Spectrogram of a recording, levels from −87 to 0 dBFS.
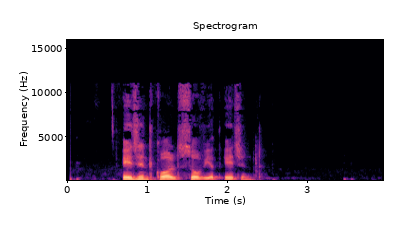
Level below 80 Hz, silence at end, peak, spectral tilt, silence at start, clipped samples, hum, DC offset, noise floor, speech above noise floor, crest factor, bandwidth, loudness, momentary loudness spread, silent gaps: -52 dBFS; 1.65 s; 0 dBFS; -6.5 dB/octave; 0.7 s; under 0.1%; none; under 0.1%; -75 dBFS; 58 dB; 20 dB; 11.5 kHz; -17 LUFS; 10 LU; none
